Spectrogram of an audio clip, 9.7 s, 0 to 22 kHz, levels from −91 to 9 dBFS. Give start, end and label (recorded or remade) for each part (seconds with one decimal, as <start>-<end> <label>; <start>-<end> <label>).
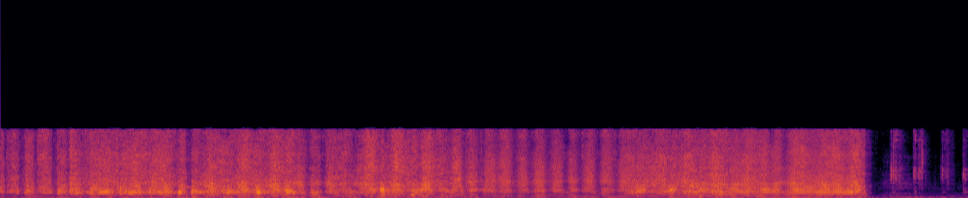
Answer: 0.0-4.9 recorded; 4.9-6.3 remade; 6.3-7.3 recorded; 7.3-8.5 remade; 8.5-9.7 recorded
